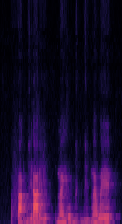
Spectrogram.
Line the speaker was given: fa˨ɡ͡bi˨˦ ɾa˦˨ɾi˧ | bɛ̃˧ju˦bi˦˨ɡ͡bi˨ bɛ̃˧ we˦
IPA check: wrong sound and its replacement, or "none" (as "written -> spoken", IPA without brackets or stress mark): none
